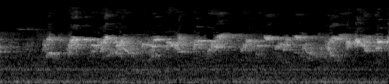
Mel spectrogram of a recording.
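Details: Red-whiskered bulbul in steady song: a lively run of quick, slurred chirping notes, warbled and tumbling without a break after a short quiet start, over a faint low hum.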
